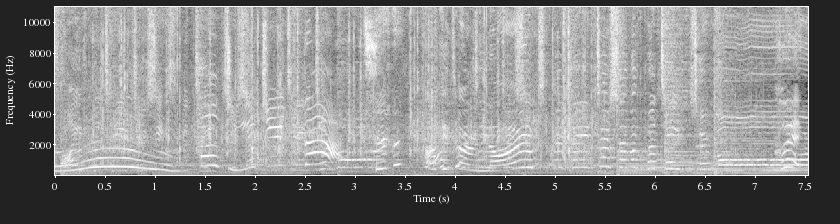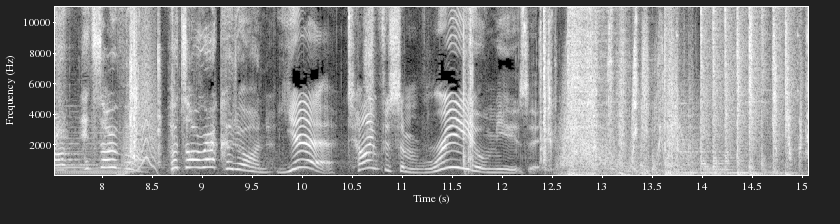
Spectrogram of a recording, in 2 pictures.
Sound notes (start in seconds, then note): 3.2 laughing; 13.1 heavy dance music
